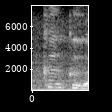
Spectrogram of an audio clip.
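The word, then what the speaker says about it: 哥: Untuk G itu dibacanya seperti K biasa, kayak kucing, kerbau, dan lain-lain. Di contoh di sini tuh ada ke artinya kakak laki-laki. Jadi dia non aspirasi. Ke. Nah, dia nggak gerak, itu artinya dia nggak aspirasi.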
